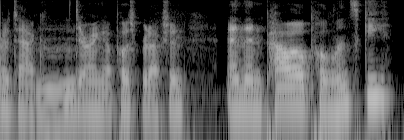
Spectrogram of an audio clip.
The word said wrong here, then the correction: Pawlikowski: for Cold War. – Pawlikowski. – Pawlikowski.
